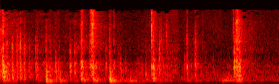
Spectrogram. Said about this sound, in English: I want to open up our big double doors to the church.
